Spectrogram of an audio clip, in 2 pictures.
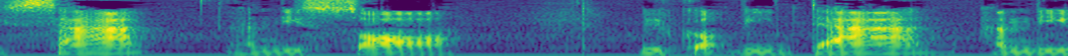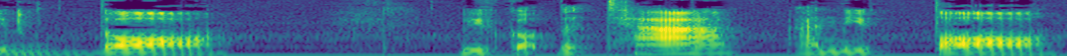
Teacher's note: the heavy letters, if you were to say them slowly by yourself, you will see that the tongue is raised at the back of the mouth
